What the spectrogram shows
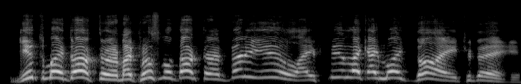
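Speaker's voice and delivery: very high-pitched, badly done Russian accent. Joking about a dying Stalin calling for a doctor: bad Stalin impression. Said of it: "He doesn't even sound Russian at this point".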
